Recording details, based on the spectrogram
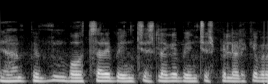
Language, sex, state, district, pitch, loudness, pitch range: Hindi, male, Maharashtra, Gondia, 160 Hz, -16 LUFS, 150-165 Hz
